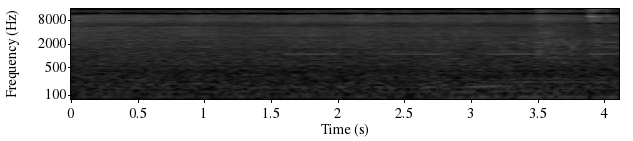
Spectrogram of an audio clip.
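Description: Building-site noise: a steady low machinery rumble, with a vehicle's reversing alarm beeping at an even pace, about one beep every three-quarters of a second, from about one and a half seconds in.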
